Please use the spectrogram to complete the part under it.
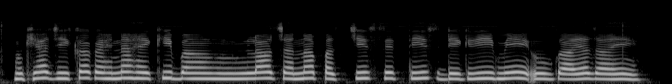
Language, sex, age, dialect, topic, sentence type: Hindi, female, 18-24, Awadhi Bundeli, agriculture, statement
